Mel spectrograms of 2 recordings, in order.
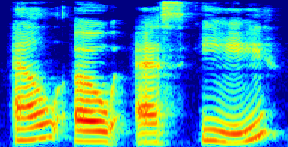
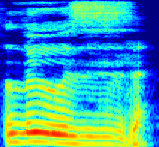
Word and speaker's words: lose: L-O-S-E is pronounced lose, z with a Z sound, lose.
